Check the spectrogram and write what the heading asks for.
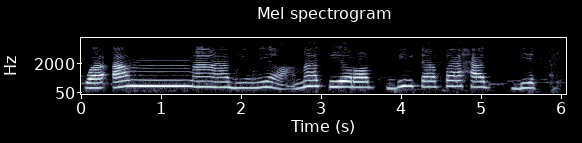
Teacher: Wa amma mim bertasydid, tahan 3 ketukan, ada alif.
